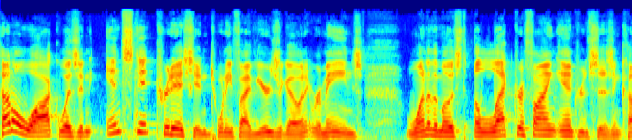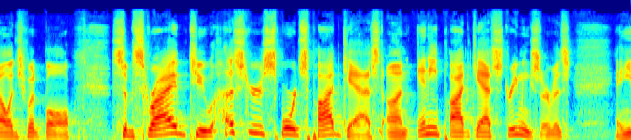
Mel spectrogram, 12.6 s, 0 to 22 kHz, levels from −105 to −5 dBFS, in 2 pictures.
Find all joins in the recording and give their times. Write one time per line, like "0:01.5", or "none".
none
